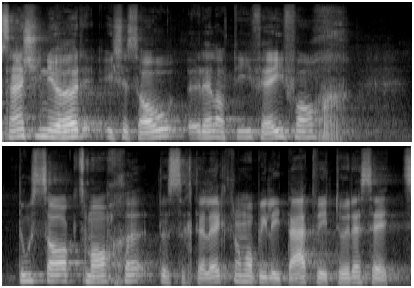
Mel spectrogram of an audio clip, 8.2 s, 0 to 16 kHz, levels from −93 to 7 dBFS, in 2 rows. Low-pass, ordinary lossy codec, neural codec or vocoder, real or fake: 14.4 kHz; none; none; real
